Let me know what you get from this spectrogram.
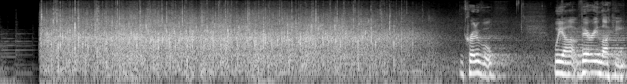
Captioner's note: applause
